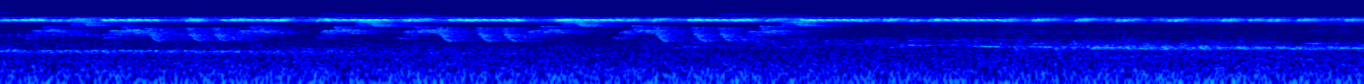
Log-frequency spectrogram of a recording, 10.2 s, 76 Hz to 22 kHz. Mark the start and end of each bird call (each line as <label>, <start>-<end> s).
Buff-breasted Wren (Cantorchilus leucotis), 0.0-7.3 s
Green Ibis (Mesembrinibis cayennensis), 0.0-10.2 s
Piratic Flycatcher (Legatus leucophaius), 7.4-10.2 s
White-bellied Tody-Tyrant (Hemitriccus griseipectus), 8.6-9.3 s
